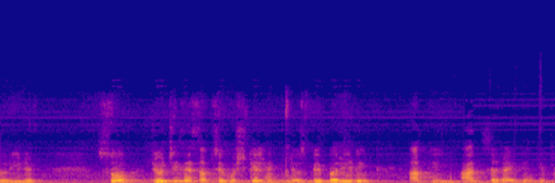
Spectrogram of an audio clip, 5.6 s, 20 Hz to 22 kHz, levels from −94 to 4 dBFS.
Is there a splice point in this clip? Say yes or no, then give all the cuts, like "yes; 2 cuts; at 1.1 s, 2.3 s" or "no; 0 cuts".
no; 0 cuts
